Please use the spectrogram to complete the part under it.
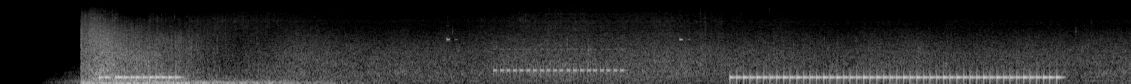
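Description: Rapid electronic blips beep as game dialogue text types out.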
